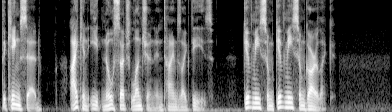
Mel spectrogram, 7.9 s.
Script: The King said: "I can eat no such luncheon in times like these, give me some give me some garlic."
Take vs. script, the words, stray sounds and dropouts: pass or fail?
pass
